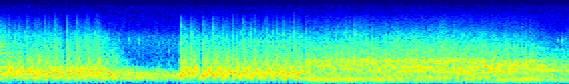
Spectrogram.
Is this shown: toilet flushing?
no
